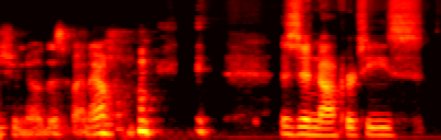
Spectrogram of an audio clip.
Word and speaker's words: Xenocrates: Xenocrates. I think that's how the audiobook pronounced it. Yeah. Xenocrates.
